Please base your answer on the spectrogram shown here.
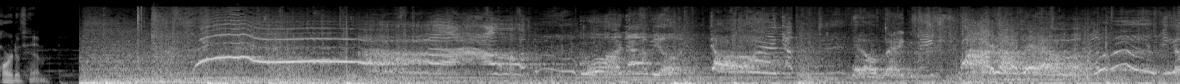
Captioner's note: scream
